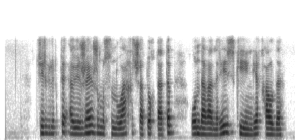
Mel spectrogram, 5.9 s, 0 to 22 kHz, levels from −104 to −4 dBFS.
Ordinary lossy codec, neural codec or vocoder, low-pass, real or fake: Opus, 24 kbps; none; 7.2 kHz; real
